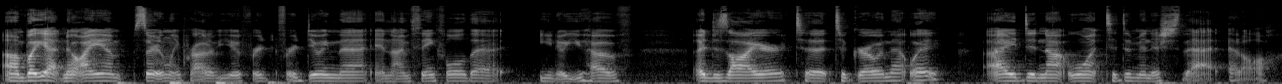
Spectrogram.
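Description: A woman's voice: low voice, fairly even intonation, unhurried. A woman co-hosting a casual podcast, chatty and upbeat, with plenty of fillers. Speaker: podcast co-host. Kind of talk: casual chat.

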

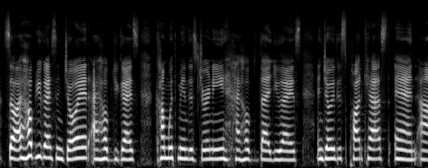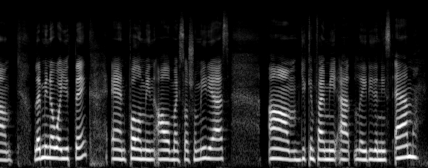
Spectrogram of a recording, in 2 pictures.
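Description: A woman's voice: on the high side, flat delivery, brisk, smooth, no room sound, clean studio sound. A woman from Mexico with a Mexican Spanish accent, hosting her own solo podcast in an upbeat, encouraging, chatty way. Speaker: podcast host.

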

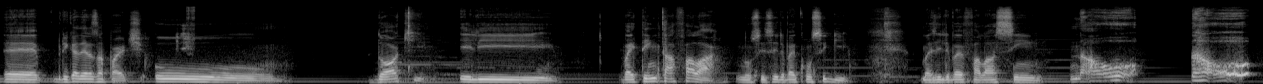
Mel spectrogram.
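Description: A man's voice: fairly low pitch, takes it slowly, darkish tone, faint music behind. A Brazilian man chatting casually as a player in a tabletop role-playing game. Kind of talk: casual, joking game chat.

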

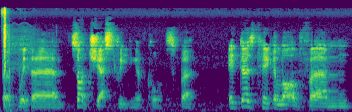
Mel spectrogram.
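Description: A man's voice: lowish voice, sing-song, moderate pace, pushed and bright, rough recording. A young man co-hosting a casual breakfast show, telling rambling, self-mocking stories. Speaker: co-host.

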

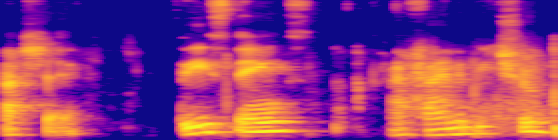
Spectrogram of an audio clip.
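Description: A woman from the Bahamas who grew up in Florida, hosting a chatty solo podcast with slow, deliberate spoken affirmations and a colloquial way of talking. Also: on the low side, animated, vocal fry, reverberant, a little hiss or hum, low-quality recording. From born in the Bahamas, raised in Florida. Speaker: podcast host. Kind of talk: casual monologue with spoken affirmations.

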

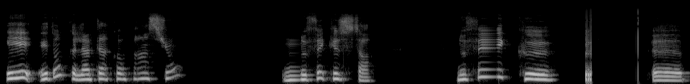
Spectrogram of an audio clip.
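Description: Slow, mellow woman speaking French. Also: on the high side, animated. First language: Italian. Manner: measured and thoughtful, with frequent hesitations. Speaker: interview guest, language teaching specialist. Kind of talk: explanatory interview answer.

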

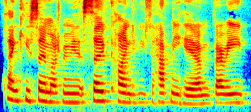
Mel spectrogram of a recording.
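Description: A woman's voice: medium pitch, steady tone, fast talker, darkish tone. A woman in her fifties, a guest in an interview, telling her life story in a rambling, chatty way with many fillers and restarts. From Sri Lanka, raised in England. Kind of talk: casual conversational interview.

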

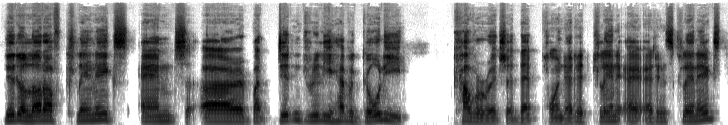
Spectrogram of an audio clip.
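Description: A man's voice: on the high side, moderate pace, no room sound, clean studio sound. Middle-aged man with a German accent. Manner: hesitant, many fillers and restarts. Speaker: guest, water polo goalie coach. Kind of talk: casual interview.

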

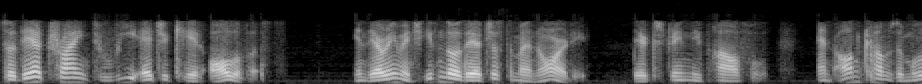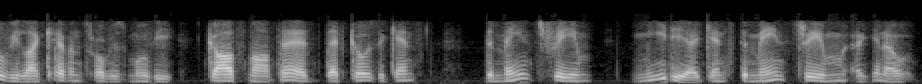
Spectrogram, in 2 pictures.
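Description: A man's voice: fairly low pitch, no room sound. Man on a tinny phone line. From Austria. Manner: emphatic, preaching conviction. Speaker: guest author. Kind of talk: radio interview.

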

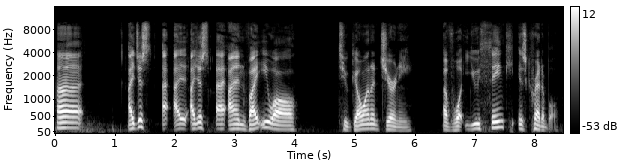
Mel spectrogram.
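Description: A man chatting casually on a podcast, telling rambling stories with many restarts and animated asides. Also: medium pitch, unhurried, no echo, studio quality.

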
